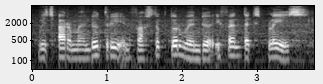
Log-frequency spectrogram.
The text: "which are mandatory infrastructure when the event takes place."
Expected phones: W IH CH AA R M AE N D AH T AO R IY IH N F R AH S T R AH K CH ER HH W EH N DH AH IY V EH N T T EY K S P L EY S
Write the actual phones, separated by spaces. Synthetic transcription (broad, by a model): W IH CH AA R M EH N D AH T R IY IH N F R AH S T R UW K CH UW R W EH N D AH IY F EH N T T EY K S P L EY S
